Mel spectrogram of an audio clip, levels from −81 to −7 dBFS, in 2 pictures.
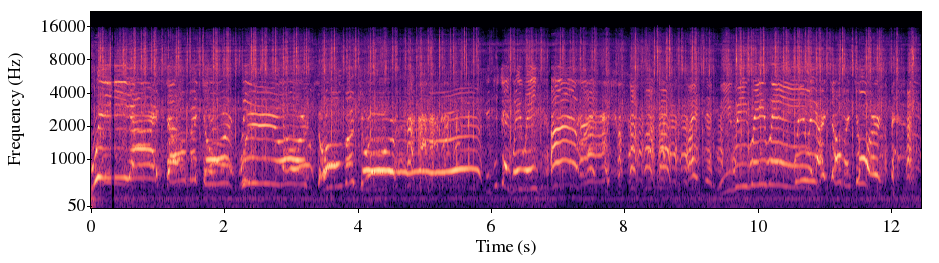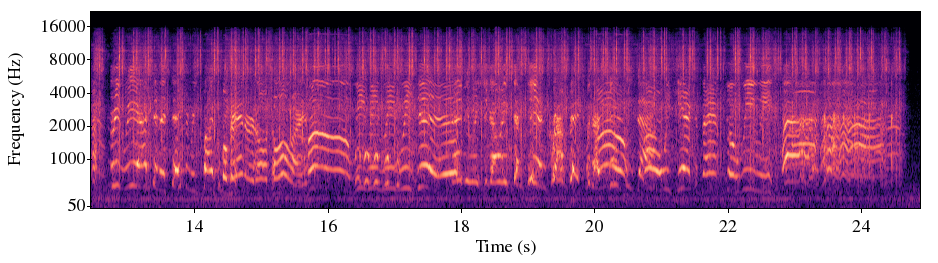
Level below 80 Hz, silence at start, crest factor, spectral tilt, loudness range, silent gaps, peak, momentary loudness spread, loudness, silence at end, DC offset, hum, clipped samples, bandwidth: -64 dBFS; 0 s; 20 dB; 2.5 dB/octave; 2 LU; none; 0 dBFS; 6 LU; -18 LUFS; 0.2 s; under 0.1%; none; under 0.1%; 16.5 kHz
